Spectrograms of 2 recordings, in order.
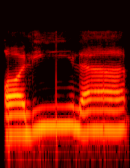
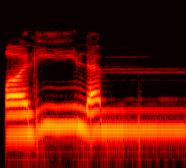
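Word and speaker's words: قَلِيلًا: If you stop on the word qalila, then you also have a mad here. You will pronounce this alif and you will remove one of the tanweens so that you pronounce one fatha. Qalila. However, if you are carrying on, which is better to do, we'll say qalilan ma.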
